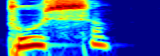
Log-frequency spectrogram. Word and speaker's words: pouce: U wie in Pouce wird ausgesprochen wie U in Musik.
